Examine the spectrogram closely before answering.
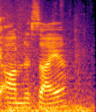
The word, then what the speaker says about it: Omnissiah: Who's the Omnissiah?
